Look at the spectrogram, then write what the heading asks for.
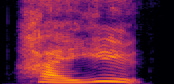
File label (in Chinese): "海域", Chinese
